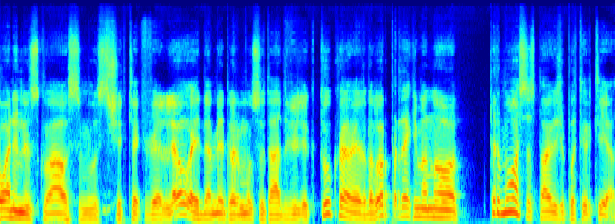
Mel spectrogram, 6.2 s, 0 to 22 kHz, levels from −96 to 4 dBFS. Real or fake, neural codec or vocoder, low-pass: fake; codec, 44.1 kHz, 2.6 kbps, DAC; 19.8 kHz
